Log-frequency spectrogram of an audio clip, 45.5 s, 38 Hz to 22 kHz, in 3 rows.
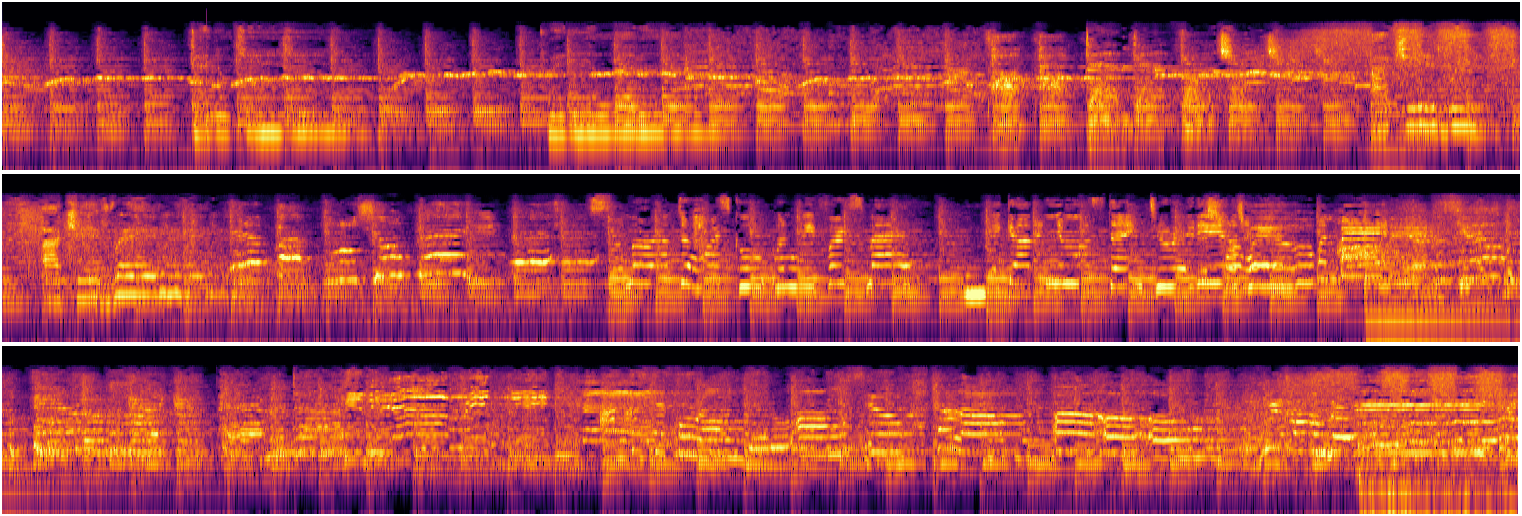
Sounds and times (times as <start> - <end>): Music: 0.0 - 45.5.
